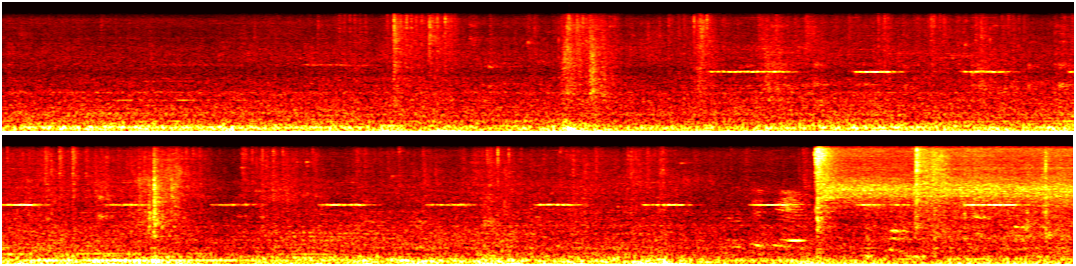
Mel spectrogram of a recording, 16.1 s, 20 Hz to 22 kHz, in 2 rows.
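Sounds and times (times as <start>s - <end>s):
bus engine droning: 0.0s - 16.0s.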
